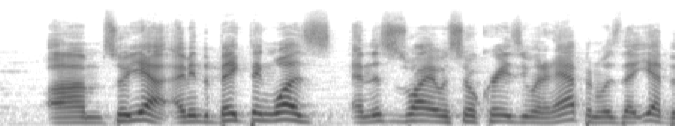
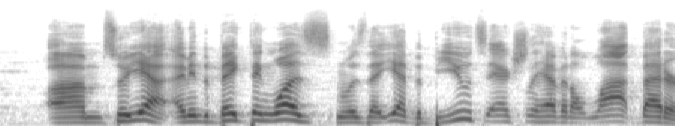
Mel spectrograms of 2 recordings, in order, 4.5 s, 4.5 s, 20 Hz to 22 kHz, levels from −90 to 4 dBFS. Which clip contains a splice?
second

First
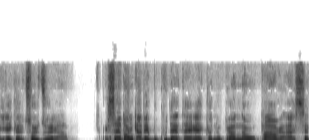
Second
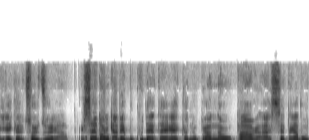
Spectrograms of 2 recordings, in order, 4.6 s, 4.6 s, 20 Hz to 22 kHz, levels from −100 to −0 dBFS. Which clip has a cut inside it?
second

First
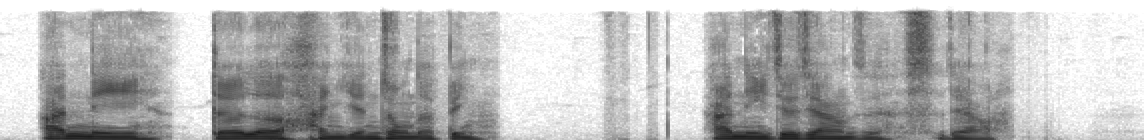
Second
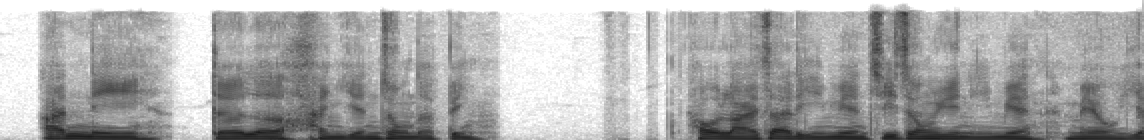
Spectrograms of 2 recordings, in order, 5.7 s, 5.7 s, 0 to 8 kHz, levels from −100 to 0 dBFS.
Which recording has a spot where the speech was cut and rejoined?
first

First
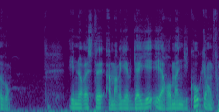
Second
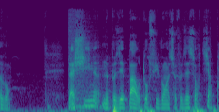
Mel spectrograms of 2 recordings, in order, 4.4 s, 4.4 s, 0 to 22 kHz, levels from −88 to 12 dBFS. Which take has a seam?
second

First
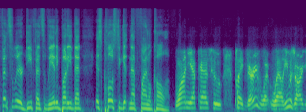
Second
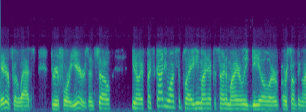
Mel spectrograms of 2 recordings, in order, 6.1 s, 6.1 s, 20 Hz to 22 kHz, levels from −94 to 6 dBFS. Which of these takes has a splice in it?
first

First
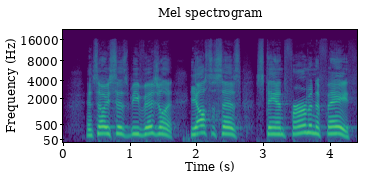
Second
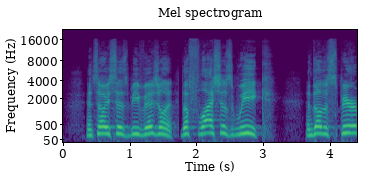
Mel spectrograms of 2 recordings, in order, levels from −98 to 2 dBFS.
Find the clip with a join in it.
second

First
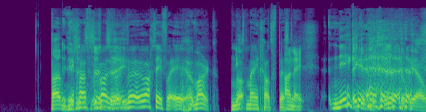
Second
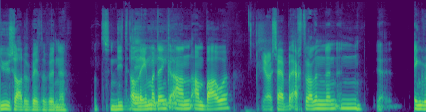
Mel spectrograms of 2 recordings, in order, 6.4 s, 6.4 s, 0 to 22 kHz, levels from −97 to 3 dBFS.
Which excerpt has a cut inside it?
first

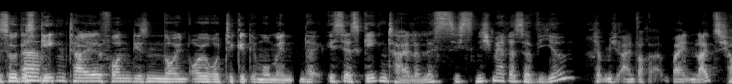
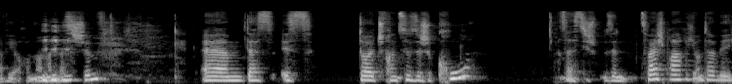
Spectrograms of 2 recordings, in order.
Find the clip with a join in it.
first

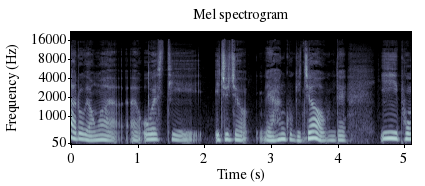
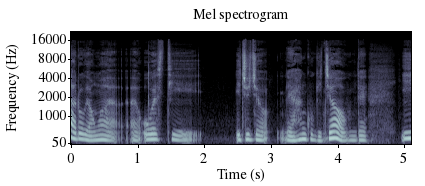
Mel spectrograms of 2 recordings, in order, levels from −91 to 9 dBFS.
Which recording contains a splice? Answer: first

